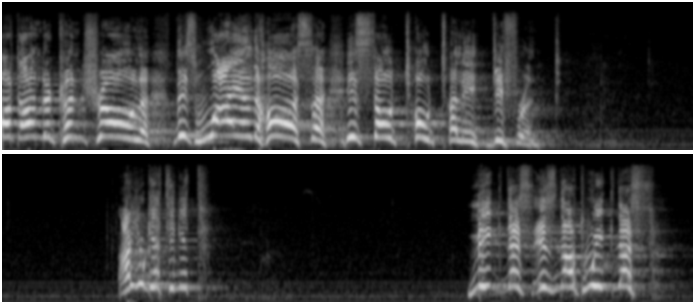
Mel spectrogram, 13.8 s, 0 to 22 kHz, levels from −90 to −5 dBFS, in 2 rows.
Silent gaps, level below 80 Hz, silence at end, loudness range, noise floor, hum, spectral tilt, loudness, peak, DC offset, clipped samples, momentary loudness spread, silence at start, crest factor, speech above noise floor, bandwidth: none; -78 dBFS; 0.4 s; 13 LU; -70 dBFS; none; -3 dB/octave; -24 LUFS; -8 dBFS; under 0.1%; under 0.1%; 11 LU; 0 s; 18 dB; 45 dB; 16 kHz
